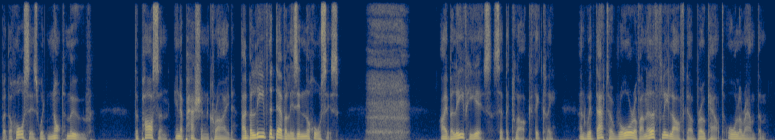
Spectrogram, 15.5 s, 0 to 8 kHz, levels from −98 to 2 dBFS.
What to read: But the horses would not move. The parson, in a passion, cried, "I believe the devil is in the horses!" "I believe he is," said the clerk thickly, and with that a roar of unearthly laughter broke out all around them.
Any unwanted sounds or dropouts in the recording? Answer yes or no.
yes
